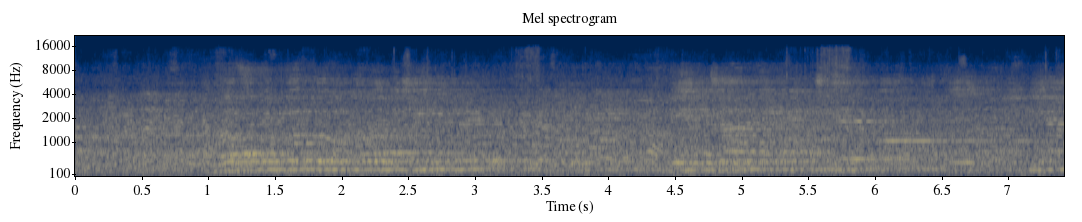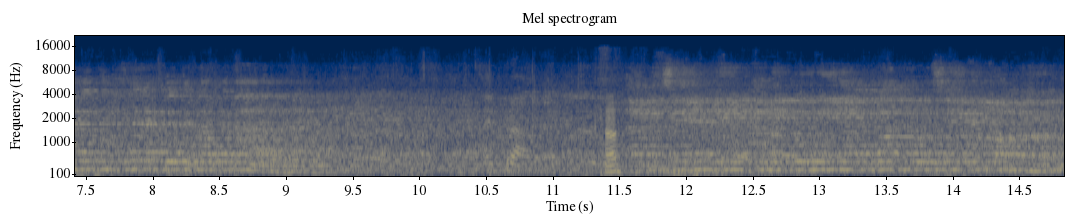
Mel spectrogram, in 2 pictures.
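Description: A man shouts instructions loudly nearby.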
